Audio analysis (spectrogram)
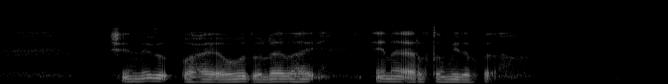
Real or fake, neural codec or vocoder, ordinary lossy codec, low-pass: fake; vocoder, 44.1 kHz, 128 mel bands every 256 samples, BigVGAN v2; none; 19.8 kHz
